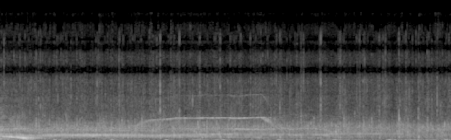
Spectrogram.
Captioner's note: applause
